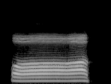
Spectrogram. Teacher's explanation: Star চিহ্ন ওয়ালা অক্ষর কফ উচ্চারণ করবার সময় ঠোঁট দুটি গোল আকৃতি হবে, কফ। বলেন।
